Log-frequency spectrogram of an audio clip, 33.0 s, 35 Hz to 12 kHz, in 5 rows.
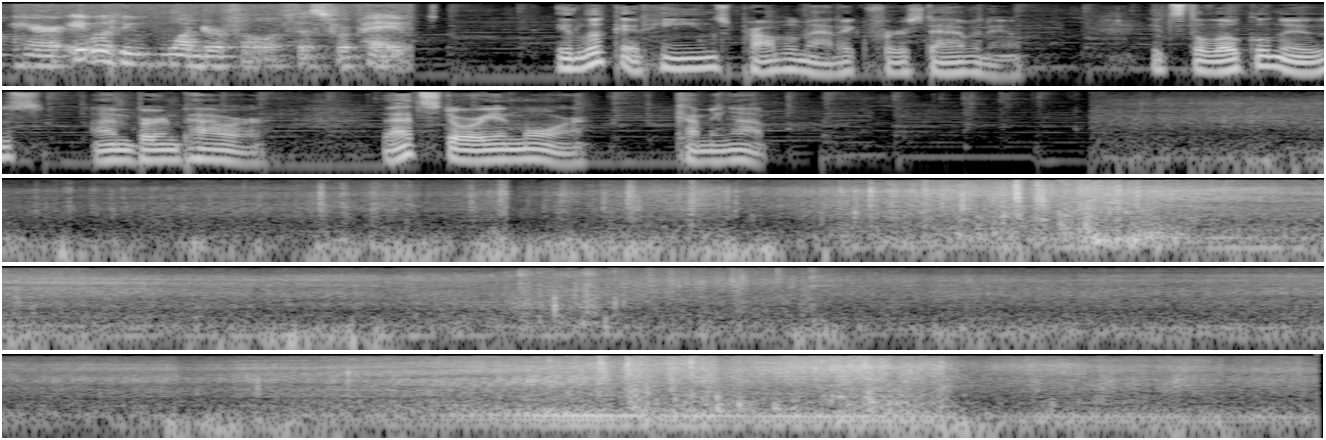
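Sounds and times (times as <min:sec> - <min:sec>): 
speech: 0:00.1 - 0:02.1, 0:02.8 - 0:05.2, 0:05.8 - 0:10.5
vehicles driving through freshly formed 8-inch-deep potholes after a deep freeze: 0:12.1 - 0:33.0.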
